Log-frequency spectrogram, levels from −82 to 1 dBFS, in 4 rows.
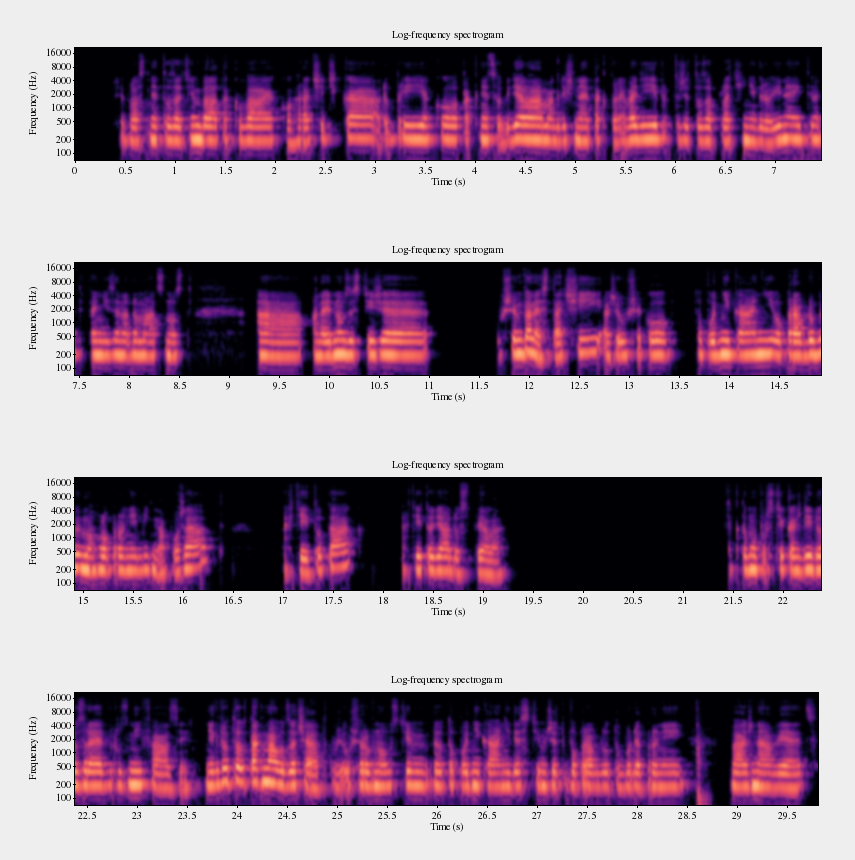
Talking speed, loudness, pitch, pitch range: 195 wpm, -24 LUFS, 195 Hz, 185-200 Hz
